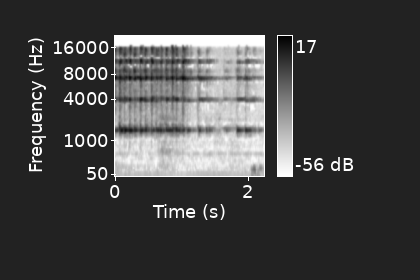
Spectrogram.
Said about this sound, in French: Ils n'entendent point. Et ma sonnette ne fait pas assez de bruit.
